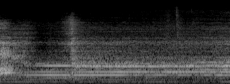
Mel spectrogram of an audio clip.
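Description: Movie trailer soundtrack playing through speakers: a steady, held drone of several tones, settling in about half a second in, with a faint tick early on.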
